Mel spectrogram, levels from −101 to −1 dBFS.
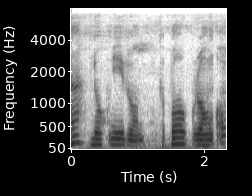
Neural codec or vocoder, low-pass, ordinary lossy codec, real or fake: codec, 16 kHz in and 24 kHz out, 1.1 kbps, FireRedTTS-2 codec; 7.2 kHz; none; fake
